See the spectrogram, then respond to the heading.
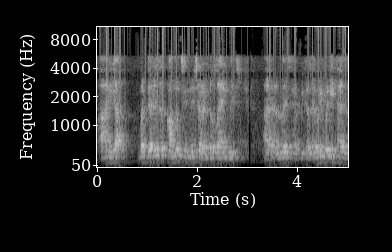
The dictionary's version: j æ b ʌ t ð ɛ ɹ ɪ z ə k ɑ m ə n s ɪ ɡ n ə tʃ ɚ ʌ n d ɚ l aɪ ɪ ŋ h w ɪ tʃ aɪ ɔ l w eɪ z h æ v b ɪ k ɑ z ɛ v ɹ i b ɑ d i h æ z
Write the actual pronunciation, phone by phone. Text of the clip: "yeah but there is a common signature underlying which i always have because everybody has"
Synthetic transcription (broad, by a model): j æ b ʌ t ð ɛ ɹ ɪ z ə k ɑ m ə n s ɪ ɡ n ə tʃ ɚ ʌ n d ɚ l aɪ ɪ ŋ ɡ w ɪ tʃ aɪ ɔ l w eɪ z h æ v b ɪ k ɑ z ɛ v ɹ i b ɑ d i h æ z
